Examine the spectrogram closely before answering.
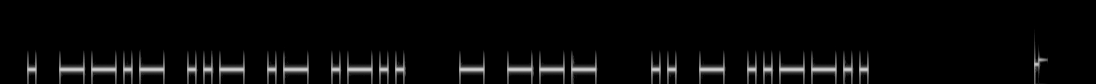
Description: Morse code, heard as a keyed tone, about 14 wpm, 700 Hz. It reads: EQUAL TO IT?
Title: Sentences from Top 1400 Words 15wpm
